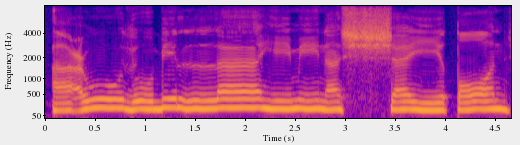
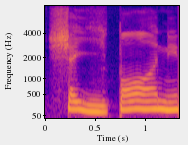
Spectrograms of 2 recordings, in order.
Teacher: Siton tidak langsung dihentak ke atas tapi dialirkan dengan lembut.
